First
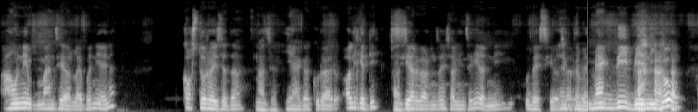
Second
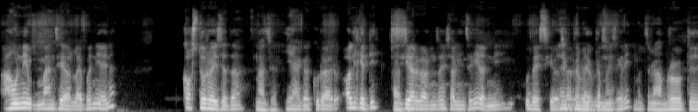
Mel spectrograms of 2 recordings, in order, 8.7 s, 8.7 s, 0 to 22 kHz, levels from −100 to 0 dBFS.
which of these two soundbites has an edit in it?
first; 1 cut; at 7.3 s

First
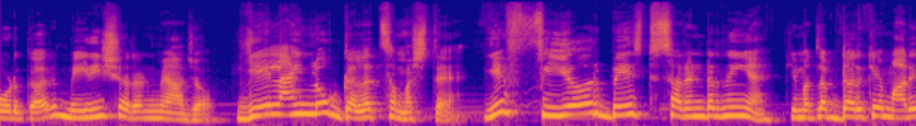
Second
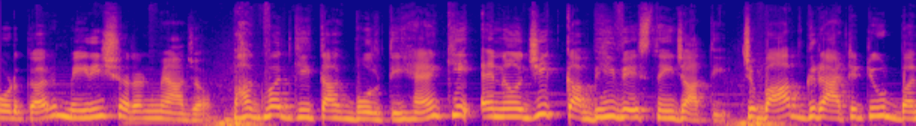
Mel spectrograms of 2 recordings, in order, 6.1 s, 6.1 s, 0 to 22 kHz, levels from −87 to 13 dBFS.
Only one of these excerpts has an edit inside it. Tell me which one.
second; 2 cuts; at 1.4 s, 4.8 s

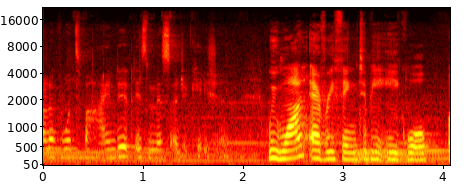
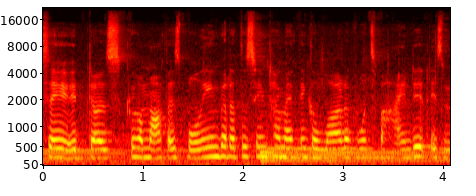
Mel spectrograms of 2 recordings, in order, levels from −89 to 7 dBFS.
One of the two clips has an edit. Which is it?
first; 1 cut; at 2.1 s

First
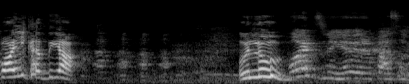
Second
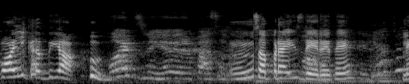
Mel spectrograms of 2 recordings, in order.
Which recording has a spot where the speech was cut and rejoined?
second; 1 cut; at 0.9 s

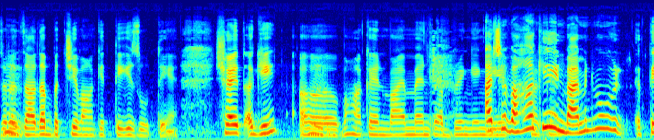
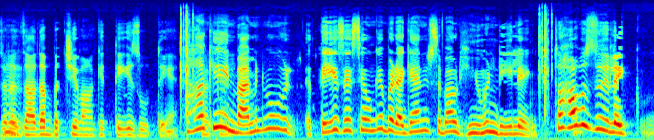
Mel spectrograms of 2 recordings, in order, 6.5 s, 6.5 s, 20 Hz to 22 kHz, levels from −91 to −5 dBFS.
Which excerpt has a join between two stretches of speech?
second; 2 cuts; at 1.9 s, 5.4 s

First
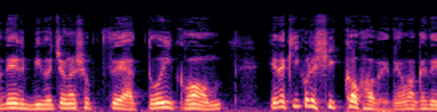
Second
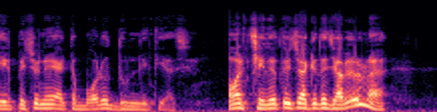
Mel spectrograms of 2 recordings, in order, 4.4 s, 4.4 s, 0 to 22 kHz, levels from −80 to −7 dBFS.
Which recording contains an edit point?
second; 1 cut; at 2.3 s

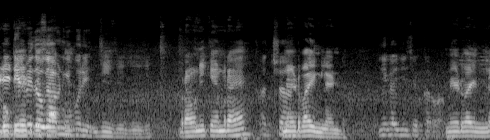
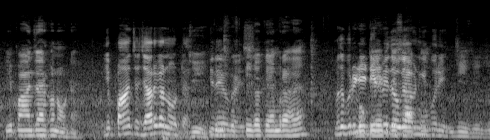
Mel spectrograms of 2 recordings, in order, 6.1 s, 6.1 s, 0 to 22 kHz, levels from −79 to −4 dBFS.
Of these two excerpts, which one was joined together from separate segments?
second; 1 cut; at 2.6 s

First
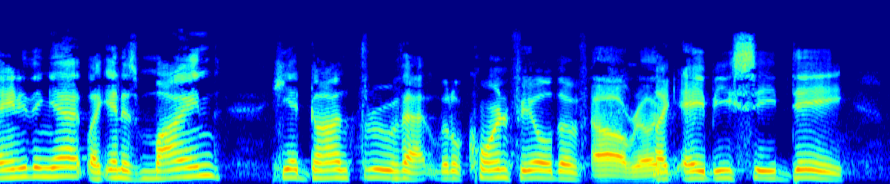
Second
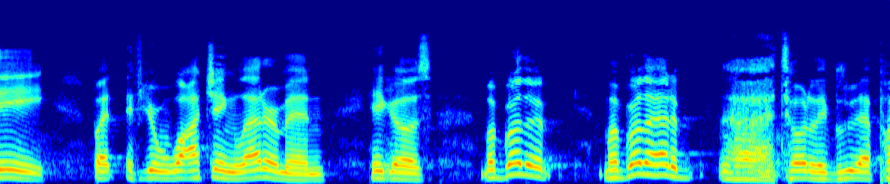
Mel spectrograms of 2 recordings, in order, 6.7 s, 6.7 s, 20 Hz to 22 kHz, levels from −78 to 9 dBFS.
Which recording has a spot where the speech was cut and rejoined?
first; 1 cut; at 4.0 s

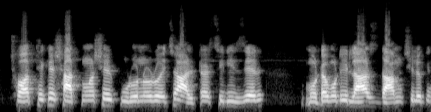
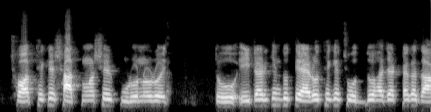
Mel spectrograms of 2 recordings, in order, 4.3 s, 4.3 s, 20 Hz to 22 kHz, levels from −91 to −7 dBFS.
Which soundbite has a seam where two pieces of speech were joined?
second; 1 cut; at 1.7 s

